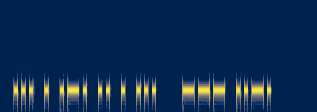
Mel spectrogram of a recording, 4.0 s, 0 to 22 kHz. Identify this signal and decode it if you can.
Morse code, heard as a keyed tone, about 26 wpm, 700 Hz. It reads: SERIES OF
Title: Speed-Racing - Sets of 3 Words 25wpm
